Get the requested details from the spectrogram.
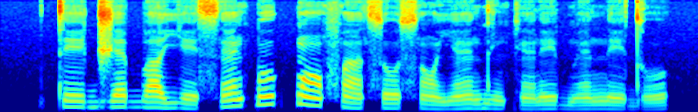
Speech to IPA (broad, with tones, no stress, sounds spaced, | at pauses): t e˧ d͡ʒ ɛ˧ b a˧ j e˨ s ɛ̃˧ k͡p o˦ k͡p ɔ̃˧ f ã˧ s o˧ s ɔ̃˨ j ɛ̃˧ d ĩ˨ k ɛ̃˨˦ ɾ e˦˨ b ɛ̃˧ n e˨ d o˨˦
